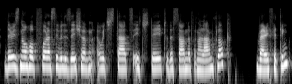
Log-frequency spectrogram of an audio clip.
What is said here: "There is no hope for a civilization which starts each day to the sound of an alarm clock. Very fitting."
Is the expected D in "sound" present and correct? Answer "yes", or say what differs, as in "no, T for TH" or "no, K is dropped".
yes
